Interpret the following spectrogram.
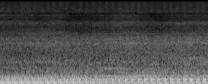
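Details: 2022-2023 Kawasaki KLR650 single-cylinder started in 30s°F weather after sitting a couple weeks; steady even idle with firm low beat, no misses; sounds healthy despite known cold-weather no-start issue.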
